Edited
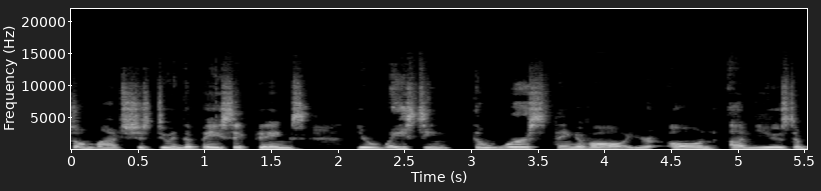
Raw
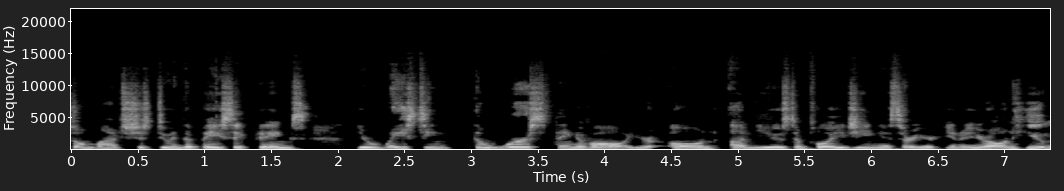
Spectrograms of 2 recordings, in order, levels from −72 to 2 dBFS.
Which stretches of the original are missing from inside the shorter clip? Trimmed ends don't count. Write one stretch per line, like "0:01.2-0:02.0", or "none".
none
